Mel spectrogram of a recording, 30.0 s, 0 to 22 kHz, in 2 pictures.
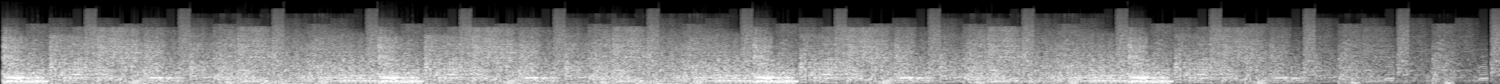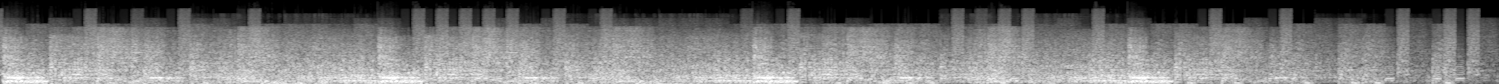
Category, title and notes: Music > Multiple instruments
Demo Track #3288 (Industraumatic)
Ambient, Cyberpunk, Games, Horror, Industrial, Noise, Sci-fi, Soundtrack, Underground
